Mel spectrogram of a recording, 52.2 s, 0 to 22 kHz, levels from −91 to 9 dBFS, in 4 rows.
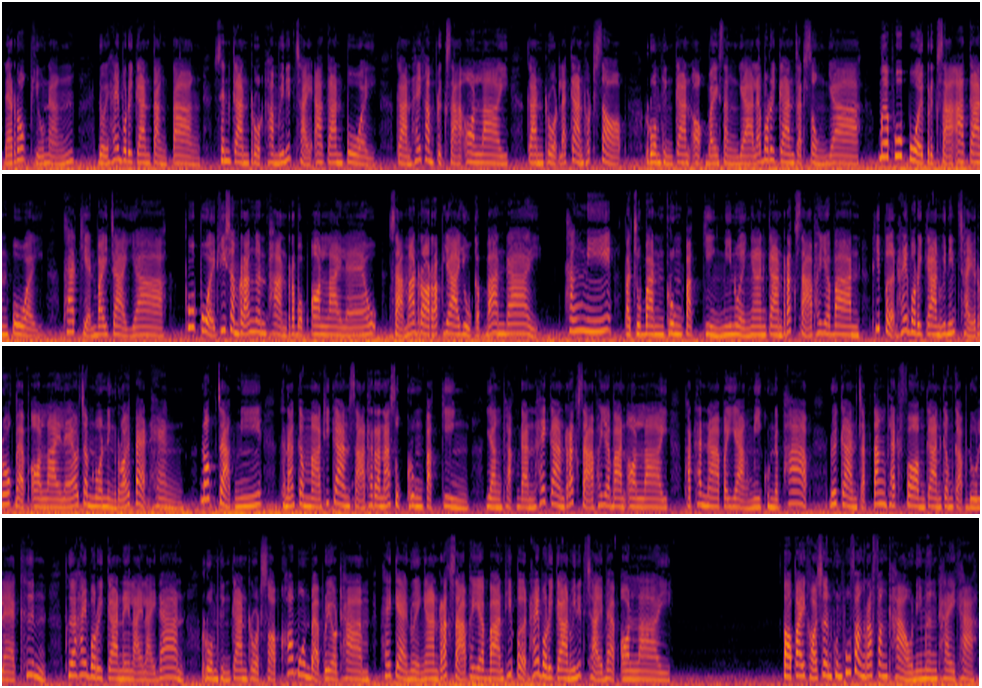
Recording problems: low rumble; faint; throughout; 25 dB below the speech

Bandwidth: 14 kHz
